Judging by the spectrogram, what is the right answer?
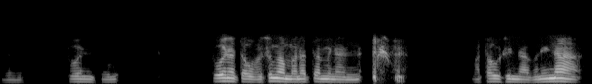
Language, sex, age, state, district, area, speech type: Manipuri, male, 60+, Manipur, Kakching, rural, conversation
